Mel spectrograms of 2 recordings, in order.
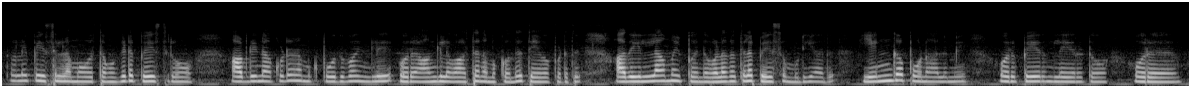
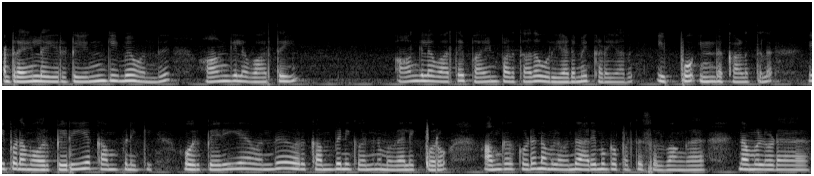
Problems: none marked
